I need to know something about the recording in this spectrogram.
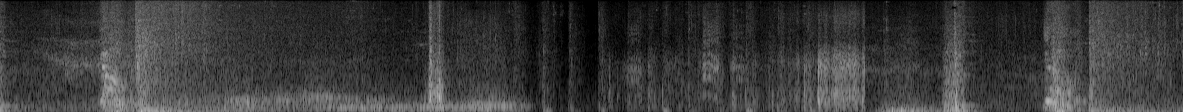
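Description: A loud magical burst whooshes.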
